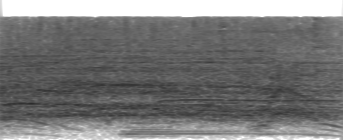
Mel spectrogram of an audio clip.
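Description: A studio audience on Stephen Colbert's show breaks into loud, sustained applause when the applause sign goes off after a Nelson Mandela joke. A dense wash of clapping holds steady for several seconds, with a few whoops and shouts rising above it.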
